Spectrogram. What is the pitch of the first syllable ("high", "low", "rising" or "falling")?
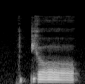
low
